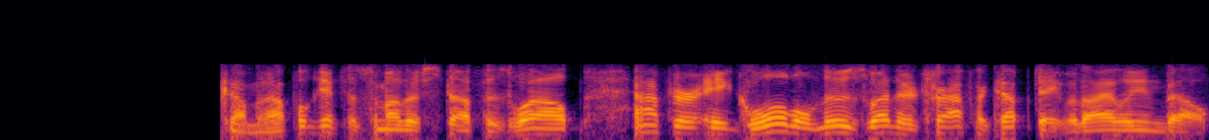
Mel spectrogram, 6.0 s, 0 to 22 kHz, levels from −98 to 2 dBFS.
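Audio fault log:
Throughout, G.723.1 codec: speech is heavily muffled, hoarse and capped near 3.4 kHz. Slow 30 ms voice-model updates blur the consonants, and that hoarseness, which plain telephone filtering lacks, fits roughly 6 kbit/s coding.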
